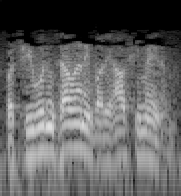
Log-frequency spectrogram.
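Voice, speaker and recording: An actor playing a boastful, scheming middle-aged husband who blusters in folksy slang, in a 1940s radio comedy. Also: male voice, medium pitch, animated, racing, phone-quality sound, lightly acted. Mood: blustering. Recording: scratchy 1940s radio broadcast, hiss.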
